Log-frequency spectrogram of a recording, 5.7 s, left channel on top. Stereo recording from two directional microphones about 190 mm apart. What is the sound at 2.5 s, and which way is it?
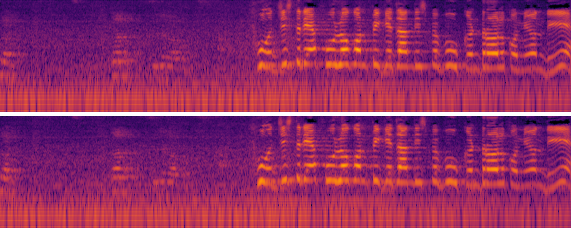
A woman's voice, 20° right (ahead or behind).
